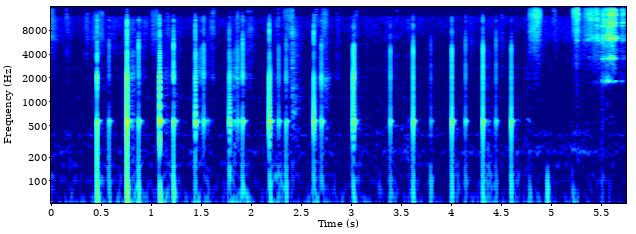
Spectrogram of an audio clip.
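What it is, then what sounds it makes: Glass tumbler tapped with fingernails. Fingernails scratch and rub the outer wall and rim of a small, empty glass tumbler with a US flag print, with a few taps mixed in. The result is a quick run of short, dry clicks, many carrying a faint glassy tone near 560 Hz. It ends in a brief, bright rubbing hiss.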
